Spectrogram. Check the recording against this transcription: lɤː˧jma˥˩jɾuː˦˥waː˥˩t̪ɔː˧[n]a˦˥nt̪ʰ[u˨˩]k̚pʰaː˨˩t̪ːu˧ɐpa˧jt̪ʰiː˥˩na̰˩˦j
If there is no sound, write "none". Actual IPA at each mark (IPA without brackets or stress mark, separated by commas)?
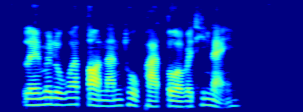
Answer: nː, uː˨˩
